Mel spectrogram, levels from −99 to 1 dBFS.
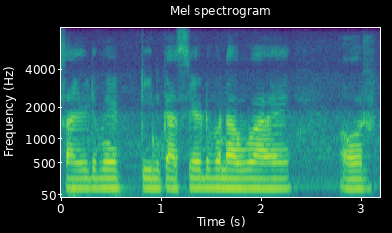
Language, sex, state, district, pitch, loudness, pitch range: Hindi, male, Maharashtra, Gondia, 125 Hz, -15 LUFS, 125-130 Hz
